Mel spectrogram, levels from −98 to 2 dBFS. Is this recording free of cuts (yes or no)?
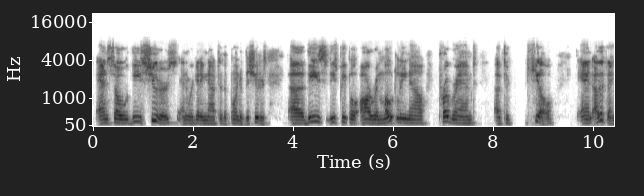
yes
